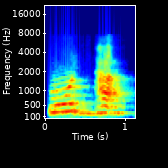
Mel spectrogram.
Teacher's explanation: Okay, so here focus on the Mahaprana, Murdha. So Dha gets the stress and it's also Mahaprana.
